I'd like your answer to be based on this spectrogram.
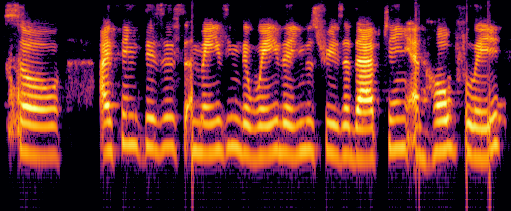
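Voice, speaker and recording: A woman's voice: medium pitch, fairly even intonation, normal speed, no room sound, lo-fi sound. A woman with a Brazilian accent, an international model speaking as a panelist in a casual video call discussion, chatty and enthusiastic with many fillers.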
